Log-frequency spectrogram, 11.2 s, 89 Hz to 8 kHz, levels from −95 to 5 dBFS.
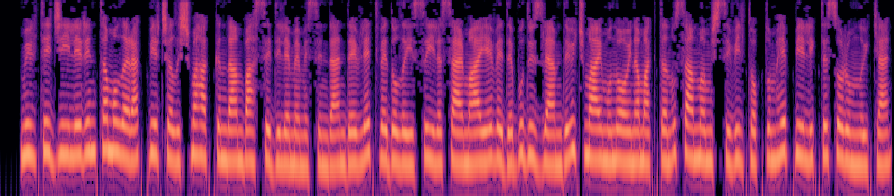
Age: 30-49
